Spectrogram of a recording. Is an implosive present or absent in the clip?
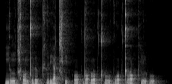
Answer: absent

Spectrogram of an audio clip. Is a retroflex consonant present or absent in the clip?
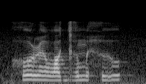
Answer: present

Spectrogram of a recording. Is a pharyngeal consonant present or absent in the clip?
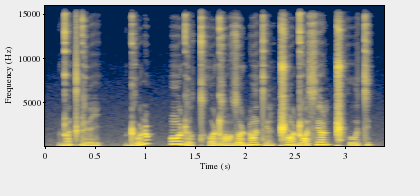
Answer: absent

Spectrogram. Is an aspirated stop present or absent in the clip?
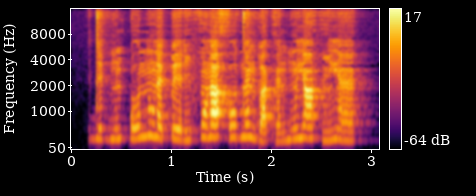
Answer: absent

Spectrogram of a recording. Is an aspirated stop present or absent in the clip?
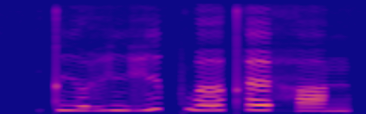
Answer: present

